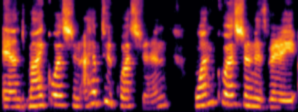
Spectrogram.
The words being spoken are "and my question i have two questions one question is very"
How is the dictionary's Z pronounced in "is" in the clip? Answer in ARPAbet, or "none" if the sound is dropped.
Z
